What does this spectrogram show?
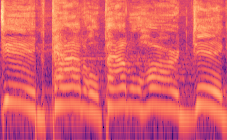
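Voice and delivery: urgent yelling, called out loudly. Recounting leading paddlers just before hitting the fang, retelling a yell. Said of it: "I'm yelling like".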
